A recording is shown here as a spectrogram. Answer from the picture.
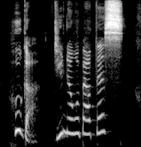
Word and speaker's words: hygge: this Danish concept called huga. Do you know about this? Huga. No, that's a fun word. Yeah, huga. It's actually not pronounced the way it's spelled for Americans.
